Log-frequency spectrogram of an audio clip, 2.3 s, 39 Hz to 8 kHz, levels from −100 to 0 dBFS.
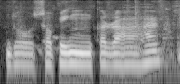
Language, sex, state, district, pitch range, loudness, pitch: Hindi, male, Bihar, Patna, 135-145 Hz, -19 LUFS, 140 Hz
